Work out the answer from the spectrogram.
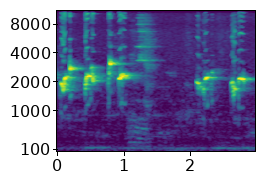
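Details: Sooty-headed bulbul song used as a lure to make other bulbuls sing: short bubbly whistled phrases around mid-high pitch, two bursts of three notes separated by a pause, with a low hum beneath.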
